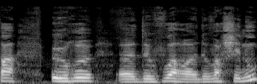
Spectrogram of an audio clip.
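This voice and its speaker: A man is speaking. His pace is fairly slow. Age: 30s. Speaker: football podcast host. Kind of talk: casual chat.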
